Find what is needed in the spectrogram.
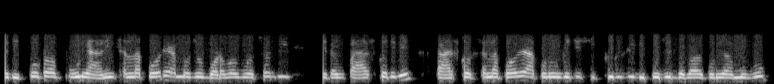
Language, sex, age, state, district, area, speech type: Odia, male, 18-30, Odisha, Jajpur, rural, conversation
